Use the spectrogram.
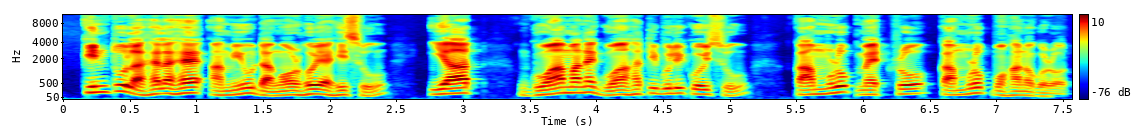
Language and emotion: Assamese, neutral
